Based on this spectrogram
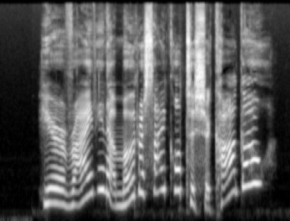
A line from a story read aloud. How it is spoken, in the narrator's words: Sheila asked, her voice rising half an octave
